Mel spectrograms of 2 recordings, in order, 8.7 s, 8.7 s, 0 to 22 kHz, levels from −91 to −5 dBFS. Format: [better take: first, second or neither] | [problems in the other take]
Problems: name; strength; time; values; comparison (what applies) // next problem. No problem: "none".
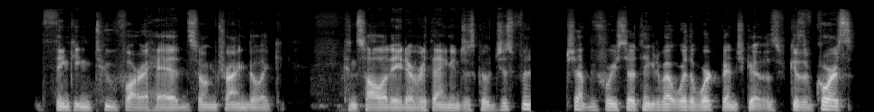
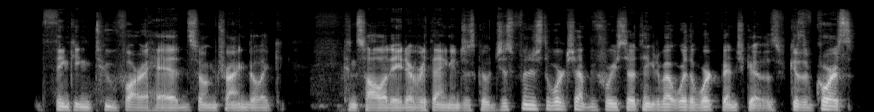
second | audio cutting out; at 5.5 s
